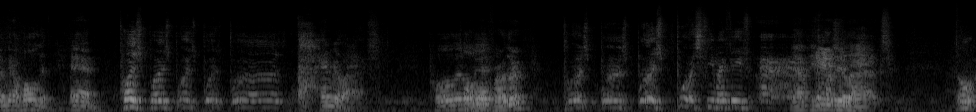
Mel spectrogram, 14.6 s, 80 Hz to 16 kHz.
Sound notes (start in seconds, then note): 4.4 exhales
